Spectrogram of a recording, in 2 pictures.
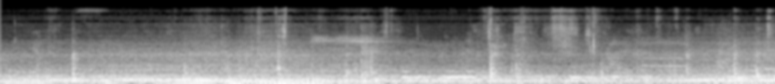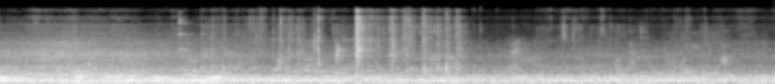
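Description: Faint, indistinct voices over a steady low hum, with a few light clicks scattered through.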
